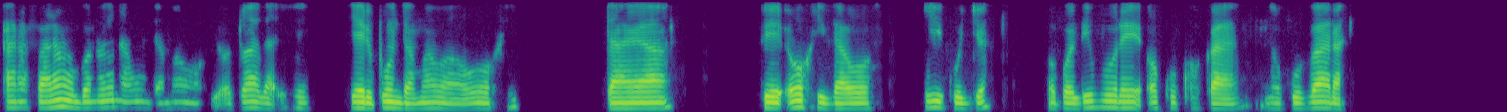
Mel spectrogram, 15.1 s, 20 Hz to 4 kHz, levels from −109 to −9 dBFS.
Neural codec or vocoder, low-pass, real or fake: codec, 24 kHz, 3.1 kbps, DualCodec; 3.6 kHz; fake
